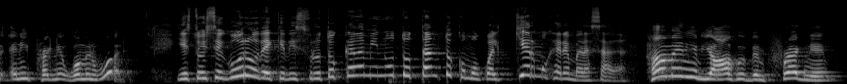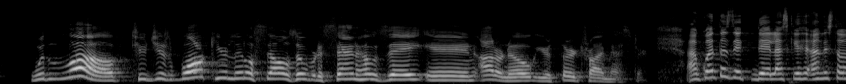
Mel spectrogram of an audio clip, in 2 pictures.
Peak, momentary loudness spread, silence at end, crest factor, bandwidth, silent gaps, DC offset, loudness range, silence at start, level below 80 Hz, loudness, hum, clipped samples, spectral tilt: -8 dBFS; 11 LU; 0 s; 20 dB; 16.5 kHz; 8.73-8.77 s; under 0.1%; 5 LU; 0 s; -86 dBFS; -27 LUFS; none; under 0.1%; -4 dB/octave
